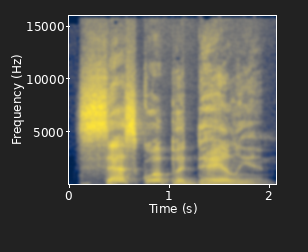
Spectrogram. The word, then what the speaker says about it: sesquipedalian: I get a drum roll please what sesquipedalian it's a good one but aliens susque pedalium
